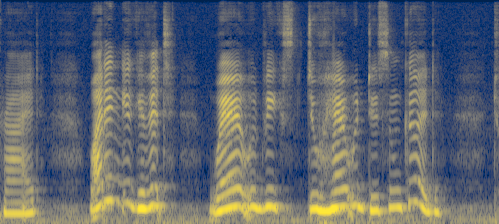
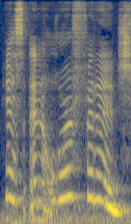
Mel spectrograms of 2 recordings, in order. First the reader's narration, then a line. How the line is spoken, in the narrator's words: the policeman cried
